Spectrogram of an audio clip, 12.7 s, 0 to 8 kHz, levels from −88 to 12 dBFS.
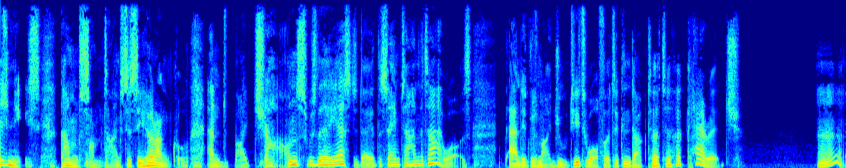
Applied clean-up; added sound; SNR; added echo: none; none; none; none.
